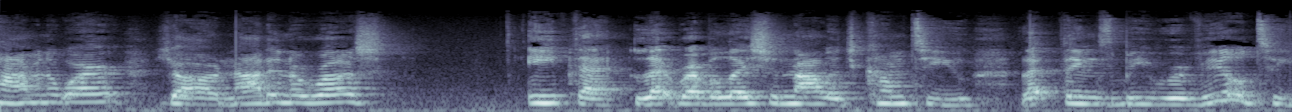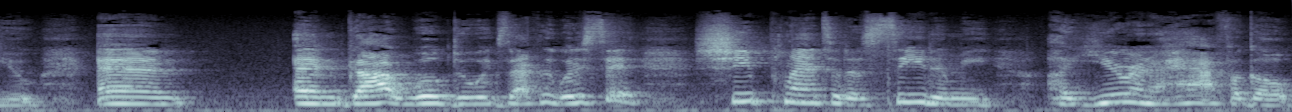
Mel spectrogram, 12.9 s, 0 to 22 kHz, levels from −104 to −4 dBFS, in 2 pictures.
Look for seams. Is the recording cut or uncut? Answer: uncut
